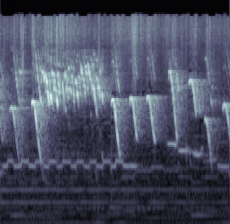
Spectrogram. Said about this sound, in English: wonderful spring day. The whole world is happy. The sun is shining and the birds are singing.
